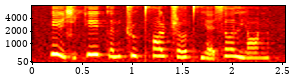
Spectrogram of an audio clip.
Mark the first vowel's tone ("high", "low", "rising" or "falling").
falling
